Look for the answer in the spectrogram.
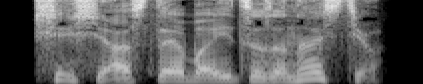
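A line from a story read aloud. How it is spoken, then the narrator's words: Smirking grunt. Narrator (Russian): хмыкнул я в ответ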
